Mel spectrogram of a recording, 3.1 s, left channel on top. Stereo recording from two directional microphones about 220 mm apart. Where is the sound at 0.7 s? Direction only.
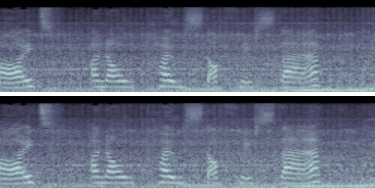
10° right (ahead or behind).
